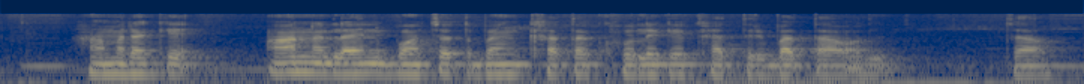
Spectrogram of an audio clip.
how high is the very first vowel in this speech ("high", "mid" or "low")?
mid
